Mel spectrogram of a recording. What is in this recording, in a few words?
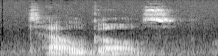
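"Tolgus", Cornish; place-names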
